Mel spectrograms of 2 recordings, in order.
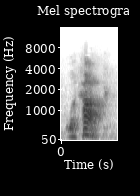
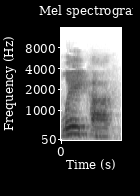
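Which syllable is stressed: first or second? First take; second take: second; first. First: The stress is on the second syllable. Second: The stress is on the first syllable. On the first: The speaker calls it wrong. "you refer to Henry Fox Talbot's home as Lecoq" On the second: The speaker calls it right. "the emphasis is not on the second syllable"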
